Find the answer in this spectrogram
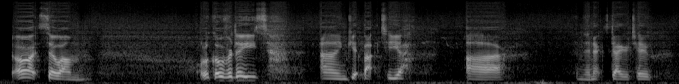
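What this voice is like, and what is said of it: Put-on Scottish accent slipping Irish. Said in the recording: “work on my accent in the meantime, so it won't stop drifting up to the Irish... I used to be able to do the Scottish one”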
